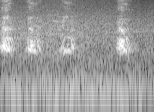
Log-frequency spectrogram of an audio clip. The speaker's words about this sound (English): I barked to let them know I was aware of them.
